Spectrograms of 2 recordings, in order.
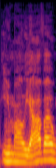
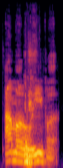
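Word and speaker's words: Iamaleava: Imalyava. One of the two. UCLA. It's Amaleiva. I'mma leave you is what his last name is.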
